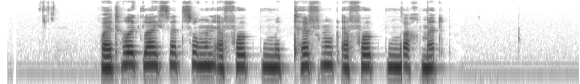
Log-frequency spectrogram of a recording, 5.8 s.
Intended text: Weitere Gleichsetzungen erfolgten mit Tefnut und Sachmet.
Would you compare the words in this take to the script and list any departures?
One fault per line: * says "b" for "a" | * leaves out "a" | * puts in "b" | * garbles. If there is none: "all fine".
* says "erfolgten" for "und"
